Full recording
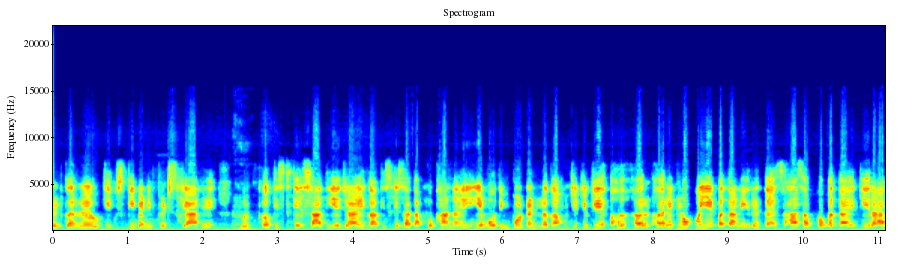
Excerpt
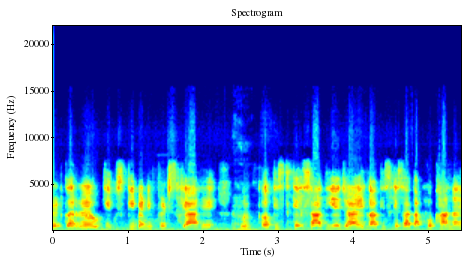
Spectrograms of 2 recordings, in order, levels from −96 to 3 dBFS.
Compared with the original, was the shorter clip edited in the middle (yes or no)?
no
